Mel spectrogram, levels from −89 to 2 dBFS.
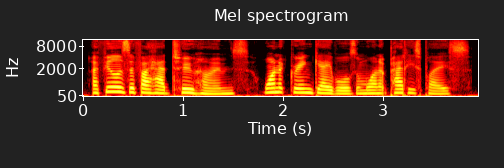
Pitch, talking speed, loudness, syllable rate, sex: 205 Hz, 245 wpm, -19 LUFS, 6.4 syllables/s, female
